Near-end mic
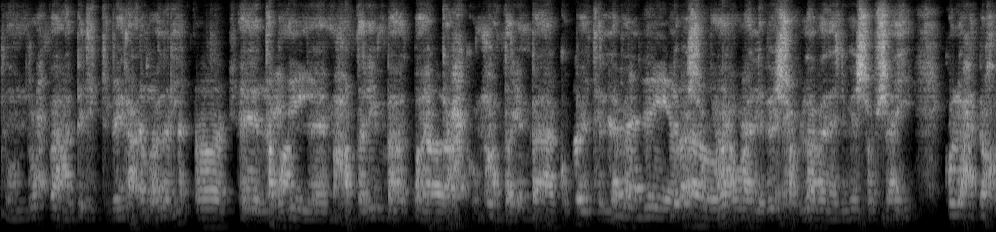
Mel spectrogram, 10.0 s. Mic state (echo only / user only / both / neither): echo only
